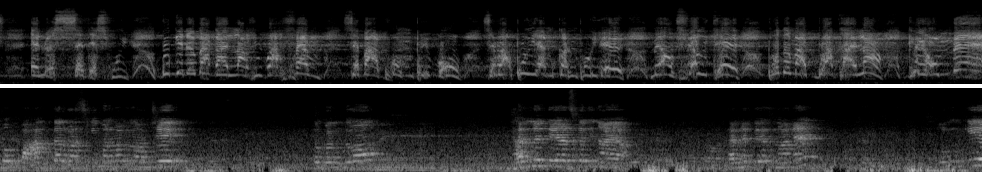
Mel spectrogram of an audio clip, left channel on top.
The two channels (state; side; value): different; both; correlation 0.00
